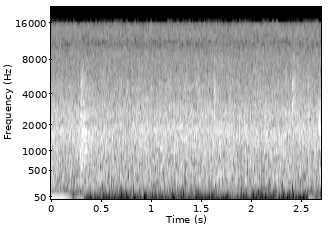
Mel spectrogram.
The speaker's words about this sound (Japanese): 土曜日、午前9時。昨日から降り続く雨と、どんよりした曇り空。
